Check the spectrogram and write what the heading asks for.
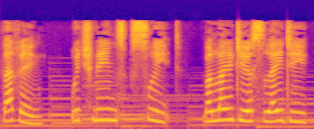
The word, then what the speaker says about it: Béibhinn: This Celtic perspective gives the name Vivian, pronounced Veving, which means sweet, melodious lady or fair lady.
